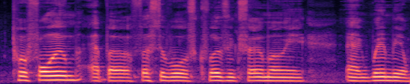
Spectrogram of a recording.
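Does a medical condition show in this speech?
Yes: cerebral palsy; congenital, entire left side affected, left eye, foot and hand; taught self to move left hand, finger mobility developed through years of guitar playing; speech affected.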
